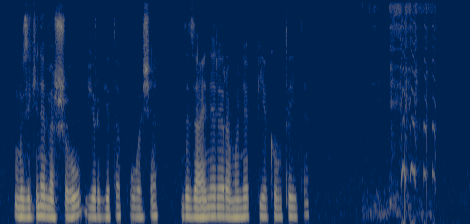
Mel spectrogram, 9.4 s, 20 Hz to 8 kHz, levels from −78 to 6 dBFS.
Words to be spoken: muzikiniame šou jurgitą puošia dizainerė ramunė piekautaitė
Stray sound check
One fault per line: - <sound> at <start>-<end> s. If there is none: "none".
- laugh at 7.2-8.8 s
